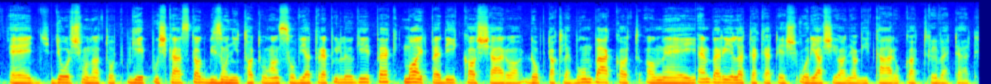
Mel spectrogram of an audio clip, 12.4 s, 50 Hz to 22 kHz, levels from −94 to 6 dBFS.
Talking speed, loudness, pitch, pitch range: 100 wpm, -18 LUFS, 125 Hz, 120-140 Hz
